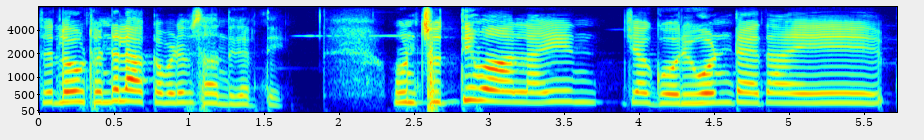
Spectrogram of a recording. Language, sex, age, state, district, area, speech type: Dogri, female, 30-45, Jammu and Kashmir, Udhampur, urban, spontaneous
